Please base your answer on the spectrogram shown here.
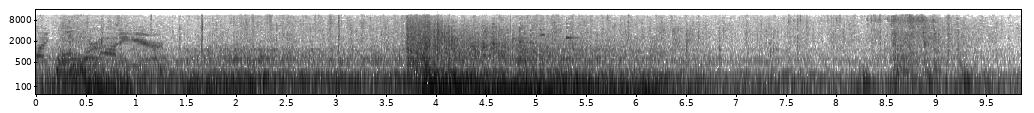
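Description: A gas line beside a stove blows up in L.A. Noire, a deep, loud boom swelling midway through a steady rumbling din that then slowly fades.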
